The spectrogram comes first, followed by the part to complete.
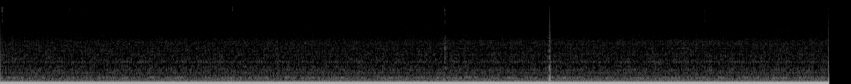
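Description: A steady low hum, loud and unchanging, with a couple of faint clicks partway through.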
